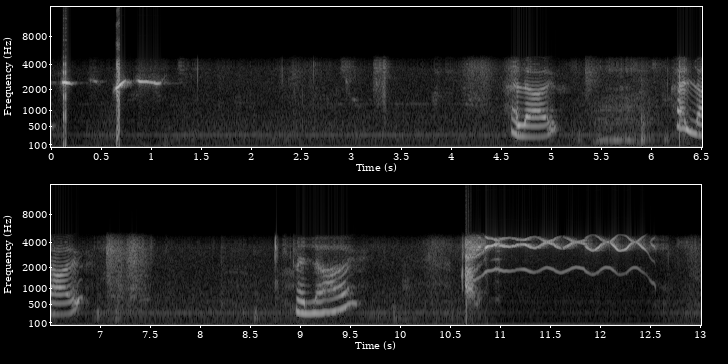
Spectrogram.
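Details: Young whippet Bo, a blue and white female eight weeks old, utters several dropping, quavering whines with pauses between them; a wavy, warbling whistle follows at the close.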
